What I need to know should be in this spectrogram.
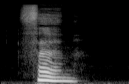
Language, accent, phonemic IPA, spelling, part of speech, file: English, UK, /fɜːm/, firm, noun / adjective / adverb / verb, En-uk-firm.ogg
- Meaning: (noun) 1. A business partnership; the name under which it trades 2. A business enterprise, however organized 3. A criminal gang, especially based around football hooliganism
